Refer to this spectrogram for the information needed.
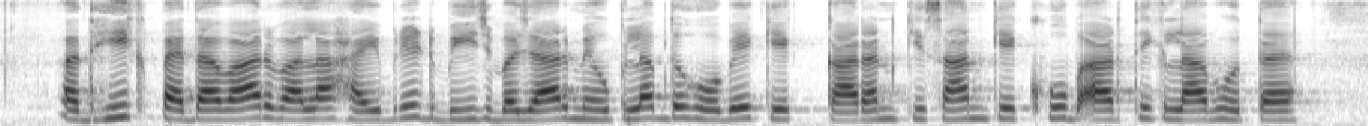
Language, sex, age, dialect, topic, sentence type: Magahi, female, 25-30, Southern, agriculture, statement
